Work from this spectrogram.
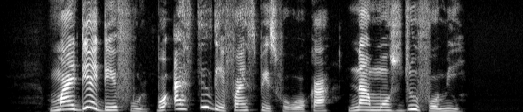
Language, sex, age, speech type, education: Nigerian Pidgin, female, 30-45, spontaneous, tertiary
